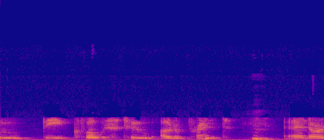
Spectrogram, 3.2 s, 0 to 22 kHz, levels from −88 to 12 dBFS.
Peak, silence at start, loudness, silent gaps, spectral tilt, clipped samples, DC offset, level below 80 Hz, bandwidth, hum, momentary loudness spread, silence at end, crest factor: -14 dBFS; 0 s; -31 LUFS; none; -6 dB/octave; under 0.1%; under 0.1%; -60 dBFS; 14.5 kHz; none; 6 LU; 0 s; 16 dB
